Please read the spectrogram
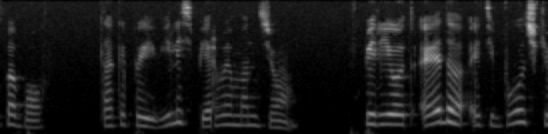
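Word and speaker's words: мандзю (まんじゅう): Китайский иероглиф «мантоу» на японском записывается аналогично, но читается как «мандзю».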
